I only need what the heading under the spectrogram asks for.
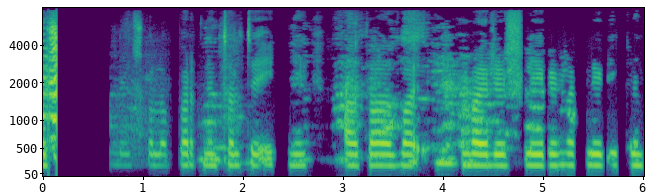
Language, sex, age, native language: Icelandic, male, 12, Icelandic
